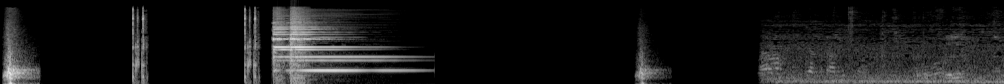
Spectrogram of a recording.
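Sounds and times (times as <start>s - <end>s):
notification bell ding: 2.7s - 4.4s.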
